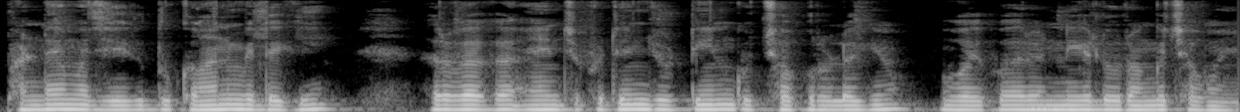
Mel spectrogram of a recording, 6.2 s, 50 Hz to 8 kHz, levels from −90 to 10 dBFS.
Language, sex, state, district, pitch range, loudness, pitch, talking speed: Hindi, male, Uttarakhand, Tehri Garhwal, 120-125 Hz, -14 LUFS, 120 Hz, 210 wpm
